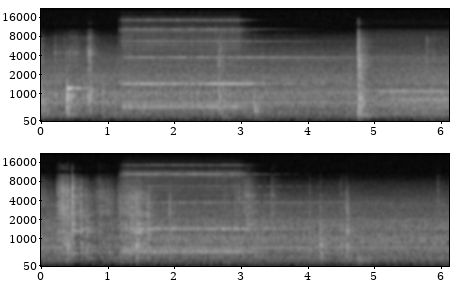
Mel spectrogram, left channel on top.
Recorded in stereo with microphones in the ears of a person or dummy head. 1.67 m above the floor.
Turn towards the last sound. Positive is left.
turn(degrees=75)  # may be behind; listen again after turning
